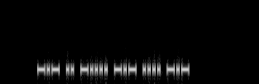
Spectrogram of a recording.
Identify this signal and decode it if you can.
Morse code, heard as a keyed tone, about 51 wpm, 700 Hz. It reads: KI6KHK
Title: USA Call Signs - 6 Characters - 50wpm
